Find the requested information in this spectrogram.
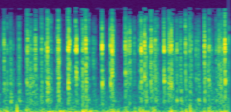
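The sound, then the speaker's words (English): A computer keyboard in a studio is typed on: many rapid, crisp key clicks in an uneven rhythm, fairly quiet, with no voices. “It's a computer keyboard, of course, happens to be one of the keyboards in our studios”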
